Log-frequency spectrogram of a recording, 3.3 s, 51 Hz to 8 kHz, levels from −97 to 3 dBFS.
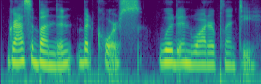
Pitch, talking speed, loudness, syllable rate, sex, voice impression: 180 Hz, 145 wpm, -18 LUFS, 4.6 syllables/s, female, feminine, adult-like, slightly bright, soft, fluent, raspy, slightly cute, intellectual, friendly, slightly elegant, kind, slightly sharp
